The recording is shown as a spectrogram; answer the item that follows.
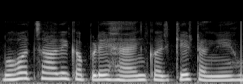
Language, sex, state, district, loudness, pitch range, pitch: Hindi, female, Jharkhand, Palamu, -13 LUFS, 205-235 Hz, 220 Hz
